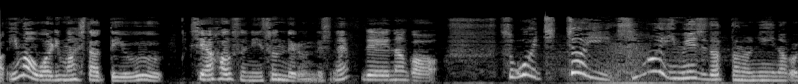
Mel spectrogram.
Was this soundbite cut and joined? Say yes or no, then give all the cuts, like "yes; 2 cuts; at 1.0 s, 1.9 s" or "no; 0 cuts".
yes; 2 cuts; at 1.7 s, 3.6 s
